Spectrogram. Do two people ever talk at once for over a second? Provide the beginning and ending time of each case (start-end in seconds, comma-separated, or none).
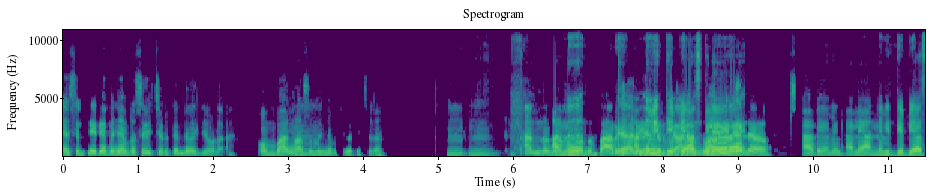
7.7-9.0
